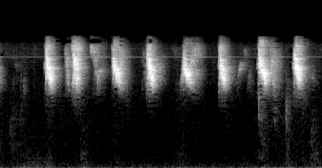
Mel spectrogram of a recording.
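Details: Sparrows that are being fed in summer give sharp, high chirps, about two per second, in a steady series of ten notes. A few faint low knocks sound in the background.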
